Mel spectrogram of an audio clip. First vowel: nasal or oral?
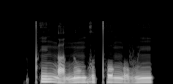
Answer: nasal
